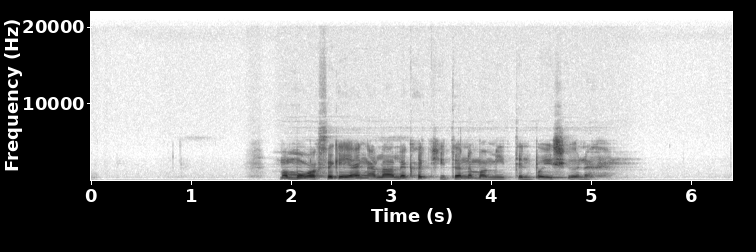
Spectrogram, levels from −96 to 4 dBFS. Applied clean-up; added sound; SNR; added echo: none; none; none; none.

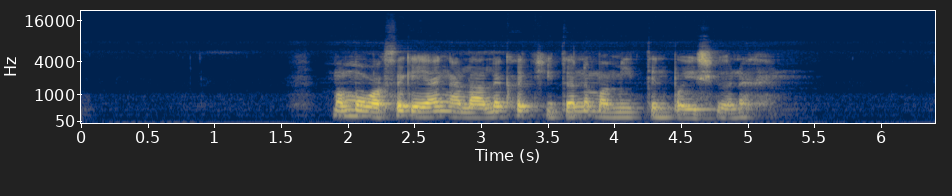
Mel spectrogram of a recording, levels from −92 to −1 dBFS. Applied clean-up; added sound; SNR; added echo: none; none; none; reverberation time 0.2 s.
